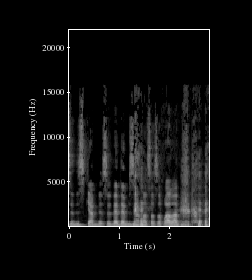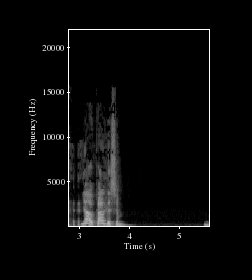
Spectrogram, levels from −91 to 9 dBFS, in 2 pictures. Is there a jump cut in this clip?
no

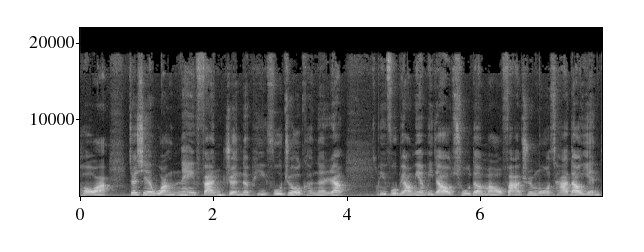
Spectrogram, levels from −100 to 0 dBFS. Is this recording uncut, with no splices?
no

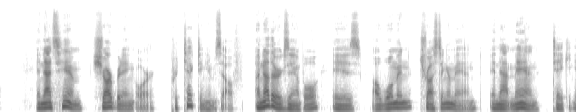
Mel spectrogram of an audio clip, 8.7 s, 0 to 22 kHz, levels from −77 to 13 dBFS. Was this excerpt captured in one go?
no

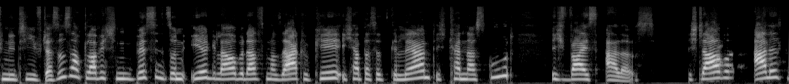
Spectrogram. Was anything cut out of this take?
no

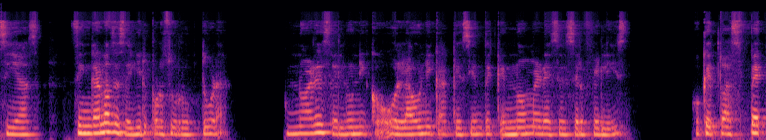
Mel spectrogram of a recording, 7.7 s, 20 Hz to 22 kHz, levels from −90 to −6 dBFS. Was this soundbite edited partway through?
no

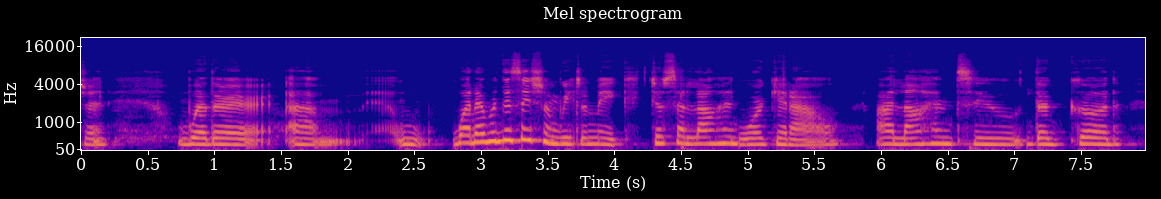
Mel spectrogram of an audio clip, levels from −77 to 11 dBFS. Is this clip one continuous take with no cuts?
no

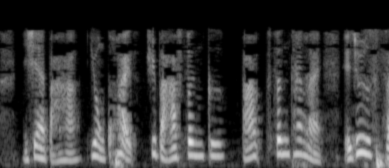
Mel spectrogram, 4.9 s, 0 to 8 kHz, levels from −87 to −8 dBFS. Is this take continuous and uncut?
no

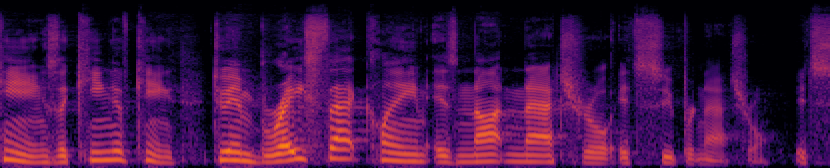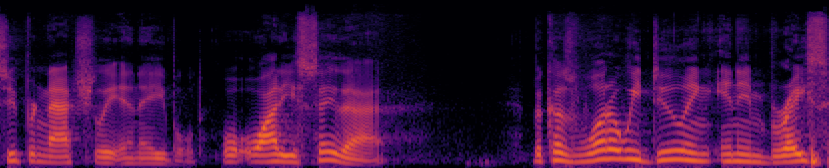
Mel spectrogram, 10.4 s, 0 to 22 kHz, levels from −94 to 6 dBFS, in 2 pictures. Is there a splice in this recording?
yes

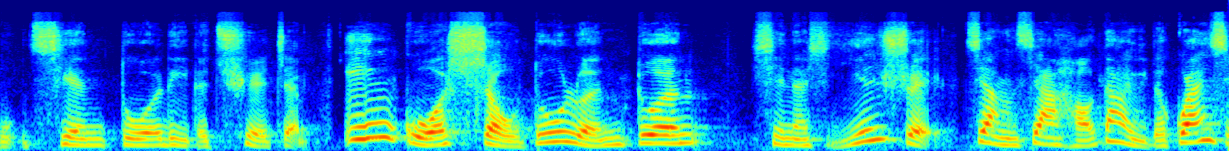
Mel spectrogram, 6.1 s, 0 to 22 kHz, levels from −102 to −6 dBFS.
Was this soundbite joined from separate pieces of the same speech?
yes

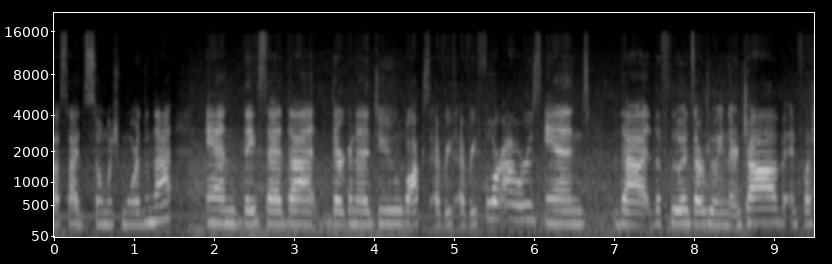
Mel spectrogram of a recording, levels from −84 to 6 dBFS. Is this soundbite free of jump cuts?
no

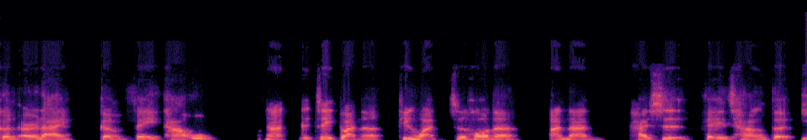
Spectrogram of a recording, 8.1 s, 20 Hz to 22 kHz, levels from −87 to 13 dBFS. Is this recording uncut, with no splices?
no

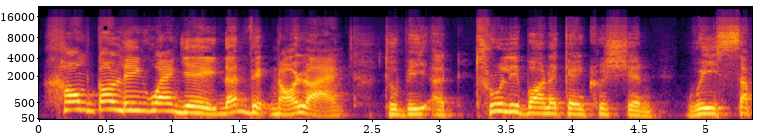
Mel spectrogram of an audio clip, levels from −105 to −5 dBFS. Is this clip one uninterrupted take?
yes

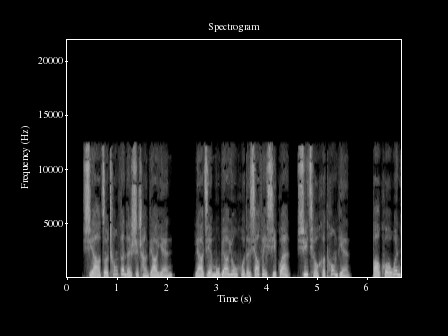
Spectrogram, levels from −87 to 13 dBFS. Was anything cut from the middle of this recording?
no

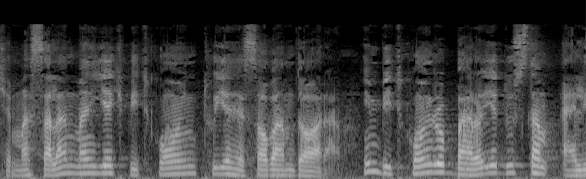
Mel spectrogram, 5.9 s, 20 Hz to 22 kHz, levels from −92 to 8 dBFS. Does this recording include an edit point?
yes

